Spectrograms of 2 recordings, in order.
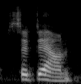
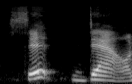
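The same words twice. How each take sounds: First: It is said in a neutral, ordinary tone. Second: It is said in a harsh, commanding tone.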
